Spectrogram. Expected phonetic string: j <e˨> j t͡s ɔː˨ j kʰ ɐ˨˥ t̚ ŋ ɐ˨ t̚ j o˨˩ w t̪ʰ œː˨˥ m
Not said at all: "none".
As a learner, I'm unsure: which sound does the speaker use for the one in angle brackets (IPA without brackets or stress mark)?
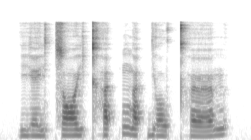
e˨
